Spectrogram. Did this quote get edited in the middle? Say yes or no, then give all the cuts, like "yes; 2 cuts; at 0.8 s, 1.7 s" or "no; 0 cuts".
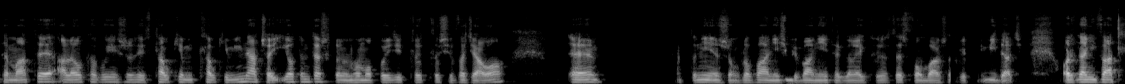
yes; 2 cuts; at 6.8 s, 9.5 s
